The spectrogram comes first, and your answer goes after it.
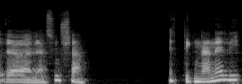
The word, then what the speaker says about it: Tignanelli: Mi primer pregunta antes de que Leo te haga la suya, ¿es tignaneli o Tiñanelli? Tiñaneli se pronuncia. N se pronuncia como una italiana. Italian. Claro. Un poquito italiano.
